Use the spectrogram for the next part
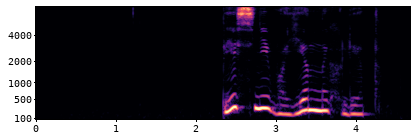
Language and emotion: Russian, neutral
